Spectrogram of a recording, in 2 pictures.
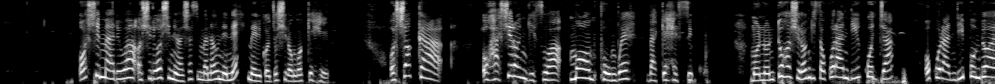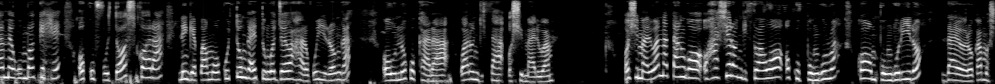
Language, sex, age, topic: Oshiwambo, female, 18-24, finance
